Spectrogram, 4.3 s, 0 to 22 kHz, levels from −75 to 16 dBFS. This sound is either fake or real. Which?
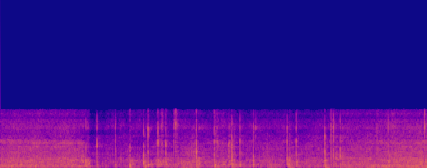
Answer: fake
